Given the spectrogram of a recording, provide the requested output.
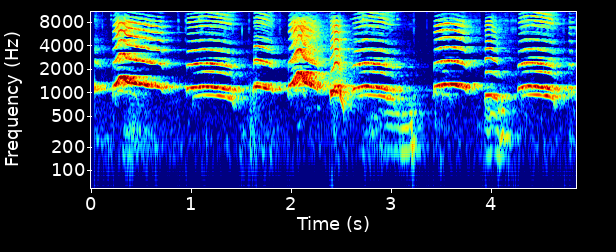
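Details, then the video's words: Pet dog singing indoors, accompanied by squeaky toys: a series of drawn-out, wavering howl-like notes with rich harmonics, some sliding upward, several phrases separated by short breaths. "Coop sings"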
